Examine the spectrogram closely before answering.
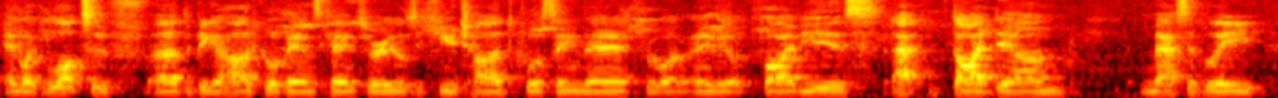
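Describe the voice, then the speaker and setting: A man's voice: lowish voice, monotone, normal speed, a bit bright. Nasal man, rambling casually. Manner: rambling, joking, lots of fillers. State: stuffy from hay fever. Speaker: band bassist. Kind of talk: casual interview chat. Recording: echoey room, distant mic, faint noise.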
